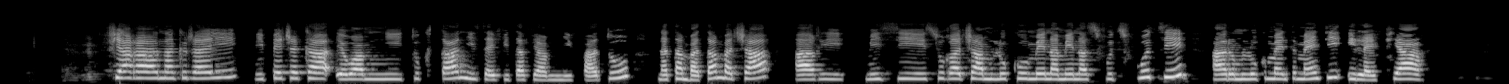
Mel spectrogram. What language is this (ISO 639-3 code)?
mlg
